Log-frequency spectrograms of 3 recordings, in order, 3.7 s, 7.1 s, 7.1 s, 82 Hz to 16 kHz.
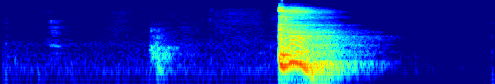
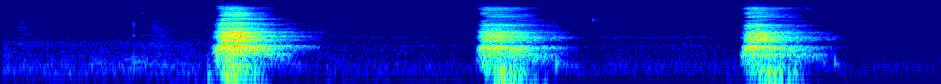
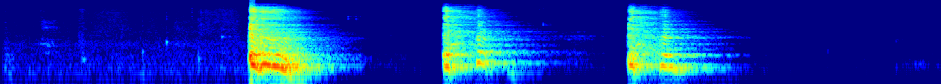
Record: cough_length: 3.7 s
cough_amplitude: 32721
cough_signal_mean_std_ratio: 0.24
exhalation_length: 7.1 s
exhalation_amplitude: 18776
exhalation_signal_mean_std_ratio: 0.27
three_cough_length: 7.1 s
three_cough_amplitude: 32767
three_cough_signal_mean_std_ratio: 0.25
survey_phase: beta (2021-08-13 to 2022-03-07)
age: 45-64
gender: Male
wearing_mask: 'No'
symptom_none: true
smoker_status: Never smoked
respiratory_condition_asthma: false
respiratory_condition_other: false
recruitment_source: REACT
submission_delay: 31 days
covid_test_result: Negative
covid_test_method: RT-qPCR
influenza_a_test_result: Negative
influenza_b_test_result: Negative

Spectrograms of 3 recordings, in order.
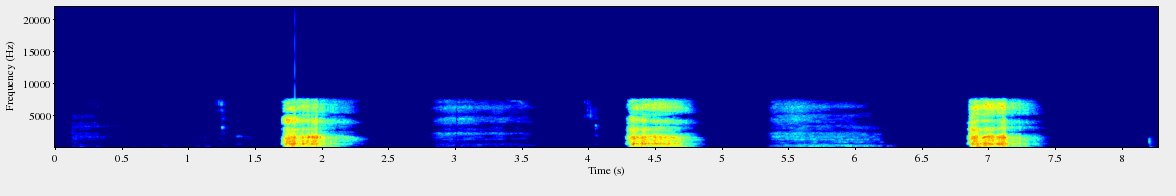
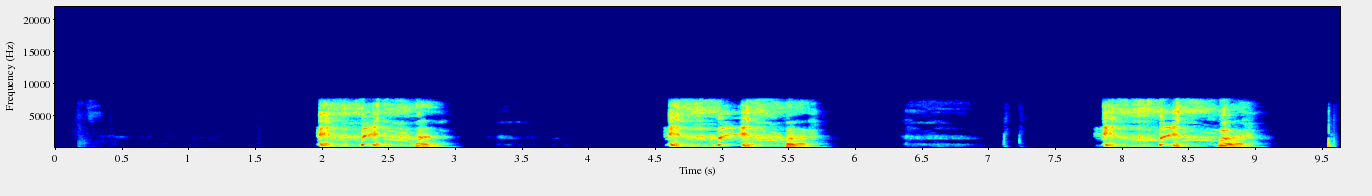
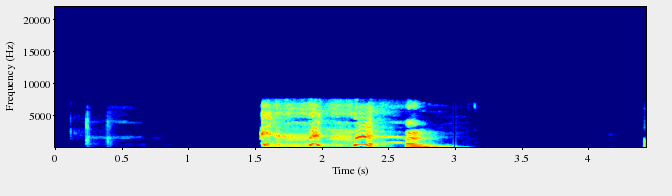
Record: exhalation_length: 8.3 s
exhalation_amplitude: 32768
exhalation_signal_mean_std_ratio: 0.27
three_cough_length: 9.6 s
three_cough_amplitude: 31113
three_cough_signal_mean_std_ratio: 0.39
cough_length: 4.4 s
cough_amplitude: 30924
cough_signal_mean_std_ratio: 0.37
survey_phase: beta (2021-08-13 to 2022-03-07)
age: 45-64
gender: Female
wearing_mask: 'Yes'
symptom_cough_any: true
symptom_fever_high_temperature: true
symptom_headache: true
symptom_onset: 2 days
smoker_status: Never smoked
respiratory_condition_asthma: true
respiratory_condition_other: false
recruitment_source: Test and Trace
submission_delay: 2 days
covid_test_result: Positive
covid_test_method: RT-qPCR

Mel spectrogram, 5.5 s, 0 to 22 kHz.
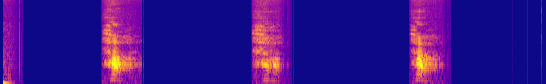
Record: exhalation_length: 5.5 s
exhalation_amplitude: 48
exhalation_signal_mean_std_ratio: 0.24
survey_phase: beta (2021-08-13 to 2022-03-07)
age: 45-64
gender: Female
wearing_mask: 'No'
symptom_none: true
smoker_status: Never smoked
respiratory_condition_asthma: false
respiratory_condition_other: false
recruitment_source: REACT
submission_delay: 4 days
covid_test_result: Negative
covid_test_method: RT-qPCR
influenza_a_test_result: Negative
influenza_b_test_result: Negative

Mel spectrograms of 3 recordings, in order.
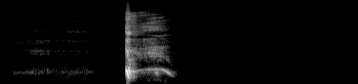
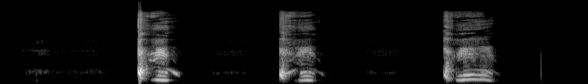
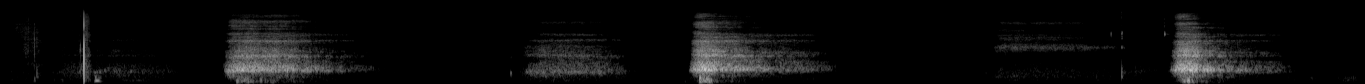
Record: cough_length: 3.6 s
cough_amplitude: 32768
cough_signal_mean_std_ratio: 0.15
three_cough_length: 5.9 s
three_cough_amplitude: 32768
three_cough_signal_mean_std_ratio: 0.26
exhalation_length: 13.7 s
exhalation_amplitude: 32767
exhalation_signal_mean_std_ratio: 0.32
survey_phase: beta (2021-08-13 to 2022-03-07)
age: 45-64
gender: Female
wearing_mask: 'No'
symptom_cough_any: true
symptom_runny_or_blocked_nose: true
smoker_status: Never smoked
respiratory_condition_asthma: true
respiratory_condition_other: false
recruitment_source: REACT
submission_delay: 3 days
covid_test_result: Negative
covid_test_method: RT-qPCR
influenza_a_test_result: Negative
influenza_b_test_result: Negative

